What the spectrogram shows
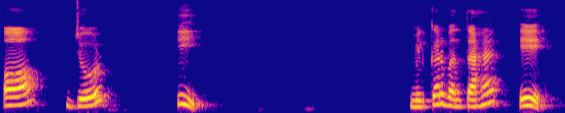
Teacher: अ का उच्चारण स्थान कंठ है और ई का उच्चारण स्थान तालू है इसलिए इन दोनों के योग से ए बना इसलिए उसका उच्चारण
